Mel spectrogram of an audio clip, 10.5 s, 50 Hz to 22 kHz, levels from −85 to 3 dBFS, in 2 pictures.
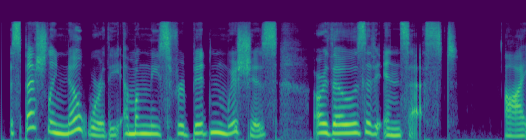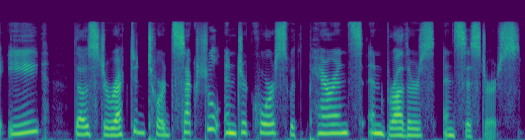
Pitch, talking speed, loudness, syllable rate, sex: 235 Hz, 130 wpm, -19 LUFS, 5.4 syllables/s, female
